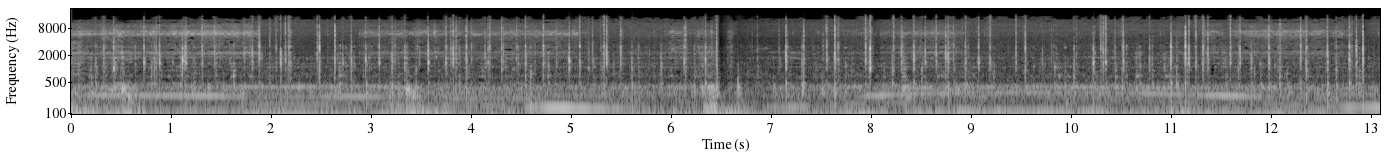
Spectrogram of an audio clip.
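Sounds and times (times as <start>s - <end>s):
faint hum shifting in pitch: 0.0s - 13.0s
low rumble: 0.0s - 13.0s
raindrops ticking: 0.0s - 13.0s
steady rain: 0.0s - 13.0s.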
